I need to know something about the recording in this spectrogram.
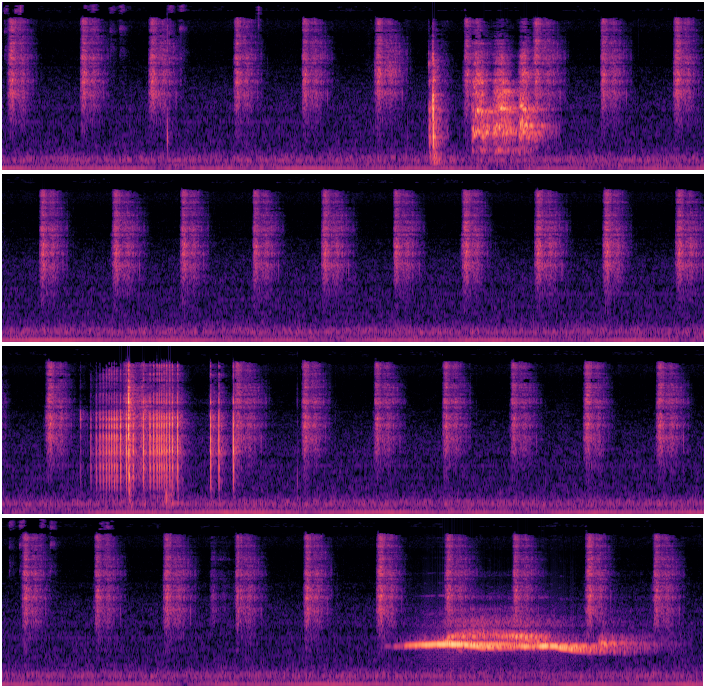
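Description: Footsteps tap steadily at a walking pace.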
